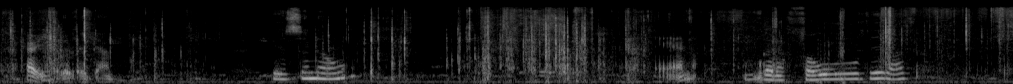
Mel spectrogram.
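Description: A young girl speaks close to the microphone in a high, sing-song voice.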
